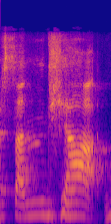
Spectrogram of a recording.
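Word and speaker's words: सन्ध्या: So please remember that here, Sandhya, dha is a mahaprana.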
